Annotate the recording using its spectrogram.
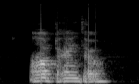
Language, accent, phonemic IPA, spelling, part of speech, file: French, Canada, /ɑ̃.pʁɛ̃.dʁa/, empreindra, verb, LL-Q150 (fra)-empreindra.wav
- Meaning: third-person singular simple future of empreindre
